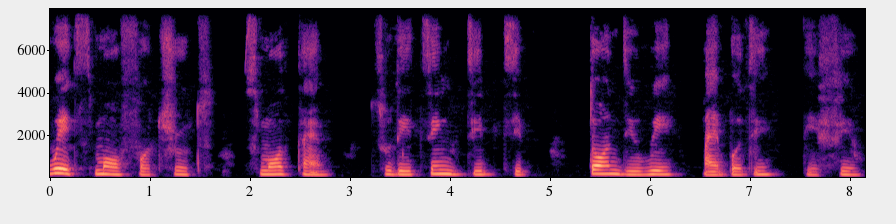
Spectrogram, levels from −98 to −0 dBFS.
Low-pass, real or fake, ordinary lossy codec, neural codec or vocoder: none; real; none; none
